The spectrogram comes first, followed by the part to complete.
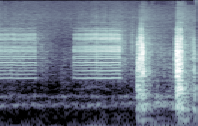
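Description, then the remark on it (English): An apartment door buzzer sounds twice, each harsh, droning buzz lasting about half a second, followed by two sharp, noisy clunks. “You pause for a moment before you buzz.”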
